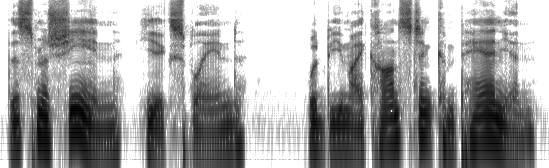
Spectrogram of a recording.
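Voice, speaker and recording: A low-pitched man telling his own story in scripted first-person narration. He sounds somber and confessional. The recording is close and dry, with no room sound. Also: animated, measured pace, no room sound.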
